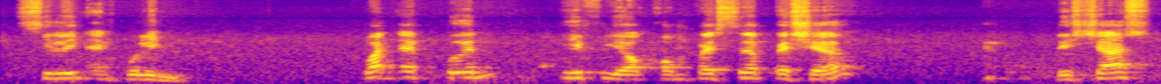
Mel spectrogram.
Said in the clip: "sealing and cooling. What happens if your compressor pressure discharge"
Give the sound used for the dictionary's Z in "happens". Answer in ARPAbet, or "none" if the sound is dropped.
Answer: none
